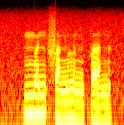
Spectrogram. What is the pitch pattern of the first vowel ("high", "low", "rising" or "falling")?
high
